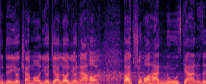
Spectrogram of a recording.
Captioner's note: laughter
